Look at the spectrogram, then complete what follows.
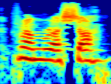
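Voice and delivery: slow put-on Russian accent; Natasha. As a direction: announce it as a playful Russian character. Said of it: "whatever character, Natasha".

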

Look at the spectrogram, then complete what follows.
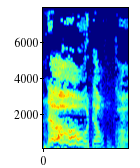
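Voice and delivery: high, urgent hushed plea; a soft inner voice shouting without sound; hushed urgent warning; silent yelling. Retold or imitated. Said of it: "a real silent yelling".

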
